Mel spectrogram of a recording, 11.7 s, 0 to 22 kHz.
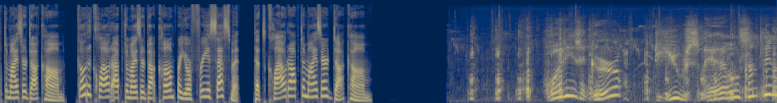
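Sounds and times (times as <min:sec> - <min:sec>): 
speech: 0:00.1 - 0:05.6, 0:07.0 - 0:11.6
trained hogs oinking: 0:06.9 - 0:11.6.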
